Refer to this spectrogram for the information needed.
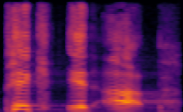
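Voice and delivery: slow, firmer divine command; insistent God. Acted. God insisting that Moses pick up the snake. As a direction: lay down the order slowly.

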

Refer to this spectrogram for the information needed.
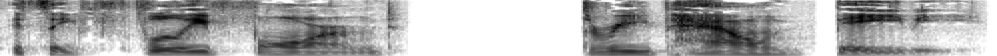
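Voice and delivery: drawn-out, amazed telling; slow wonder. Retold or imitated. Wife marvels at the baby's size, slow and amazed. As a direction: stretch each word out in awe. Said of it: "she said".

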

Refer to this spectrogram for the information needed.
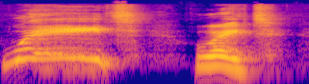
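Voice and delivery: high-pitched, drawn-out shouts of interruption; retold urgent cry. Player interrupting a somber table, urgent high cry. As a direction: cry out to halt everything, imitating the player. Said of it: "and he's like".

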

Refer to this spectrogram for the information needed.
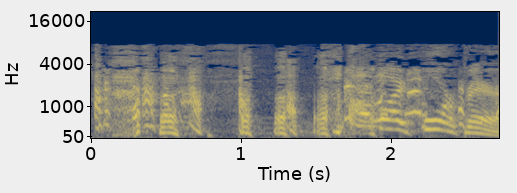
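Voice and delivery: laughing through the words, very slow. Real, not acted. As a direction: crack up while saying it. Host joking during laughter.

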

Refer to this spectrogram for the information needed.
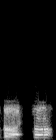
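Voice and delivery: mock retching. Partner tricked by the peanut butter, mock retching. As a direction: gag like you're about to puke. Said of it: "he's puking".

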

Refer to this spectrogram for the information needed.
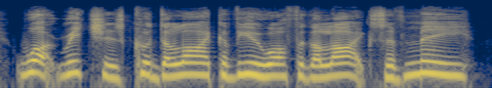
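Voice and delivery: high, scornful sneer. A narrator's reading. Matilda sneering at the scruffy swagman. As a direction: look down your nose at him. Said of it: "sneered at him".

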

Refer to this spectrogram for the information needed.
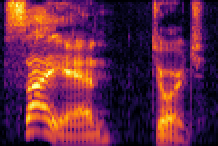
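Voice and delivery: usual speaking voice

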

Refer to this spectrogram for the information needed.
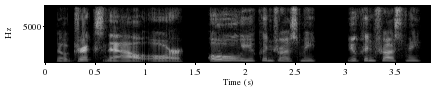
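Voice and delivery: high, loud frantic assurance; cowed trainer pleading with Holmes, anxious. A narrator's reading. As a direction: beg to be trusted.

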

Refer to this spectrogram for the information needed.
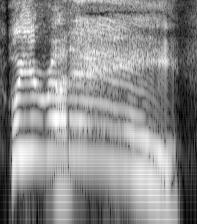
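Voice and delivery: high, slow hyped-up call to the group; rally them like a pumped instructor; hyped yell. Retold or imitated. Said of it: "he's like".

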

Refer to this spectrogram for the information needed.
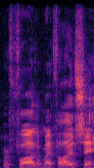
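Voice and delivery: usual speaking voice

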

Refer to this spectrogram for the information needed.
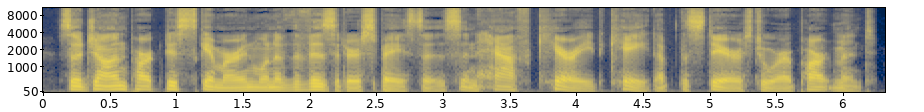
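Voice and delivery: usual speaking voice

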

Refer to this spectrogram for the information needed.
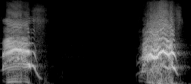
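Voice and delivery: loud, high barking yelp; fox alarm bark. Shown as a demonstration. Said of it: "then I'm gonna repeat it at you".

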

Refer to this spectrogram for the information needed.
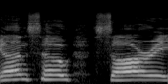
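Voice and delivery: put-on high, slow, tearful little boy; crying kid. Crying young player apologizes to his coach, high and slow. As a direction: mimic a sobbing kid apologizing. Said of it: "he started crying".

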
